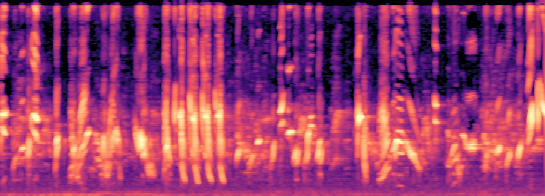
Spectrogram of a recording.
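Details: European goldfinch singing on a farm: rapid, twittering song of bright chirps and liquid trills, with a fast buzzy run of repeated notes near the middle, all high-pitched and continuous.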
